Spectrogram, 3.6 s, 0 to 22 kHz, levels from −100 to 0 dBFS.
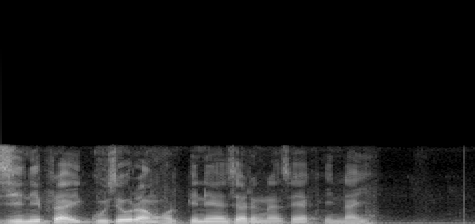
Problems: none marked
